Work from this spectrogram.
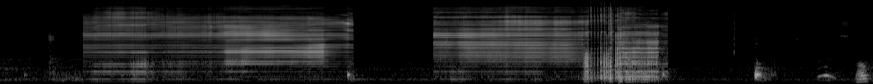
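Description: Two bursts of TIG welding on an aluminum cylinder head from a Kawasaki KX250F give a steady buzzing, crackling arc hum, each lasting a few seconds, with quiet gaps and faint clatter between them.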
